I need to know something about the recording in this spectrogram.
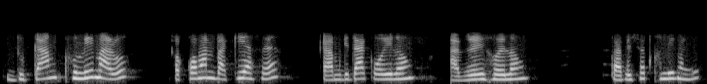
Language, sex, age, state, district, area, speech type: Assamese, female, 30-45, Assam, Biswanath, rural, conversation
